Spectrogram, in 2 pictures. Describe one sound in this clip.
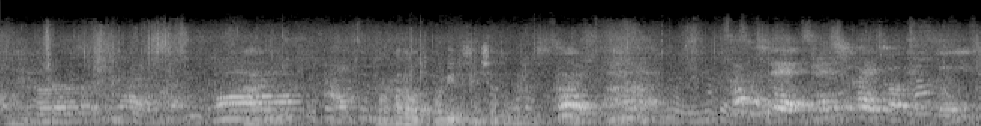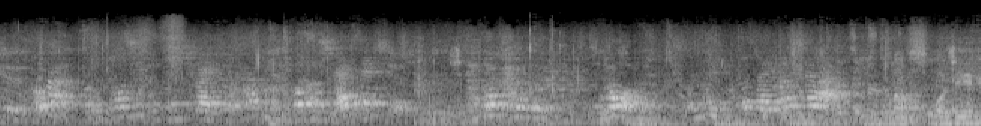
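A man talks calmly through a microphone and loudspeaker.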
